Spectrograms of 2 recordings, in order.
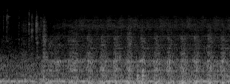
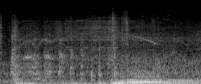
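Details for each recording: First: VW Cabriolet abandoned over 10 years: even starter churning at about four beats a second that never fires; gauge shows no fuel (suspected bad sending unit), fuel pump initially not running; crank, no start. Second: Manual car, odometer about 14,775, quarter tank of gas: the starter turns briefly, then the engine fires right up and settles into a steady, even idle with no knocks, stumbles or warning lights; runs perfect.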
